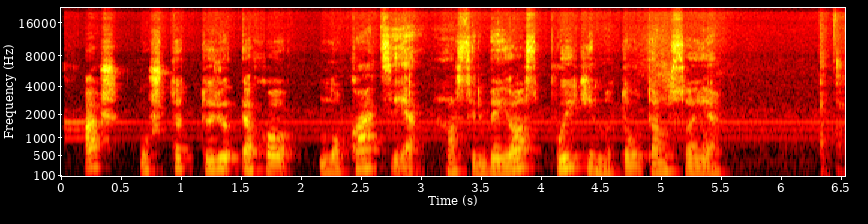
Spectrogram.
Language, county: Lithuanian, Alytus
